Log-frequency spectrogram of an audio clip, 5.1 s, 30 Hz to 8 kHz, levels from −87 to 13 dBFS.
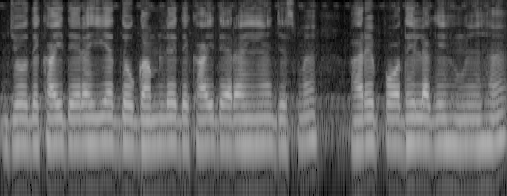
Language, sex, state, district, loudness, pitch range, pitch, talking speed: Hindi, male, Uttar Pradesh, Jalaun, -24 LUFS, 135-140 Hz, 135 Hz, 200 wpm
